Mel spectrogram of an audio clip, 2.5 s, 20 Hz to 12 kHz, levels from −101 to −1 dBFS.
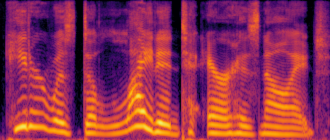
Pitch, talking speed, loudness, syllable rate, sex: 225 Hz, 170 wpm, -18 LUFS, 5.3 syllables/s, female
